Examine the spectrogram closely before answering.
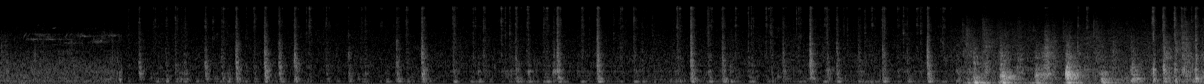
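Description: Laptop keyboard being typed on: rapid, irregular key clicks, several a second. Near the end a few louder, deeper thumps take over.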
